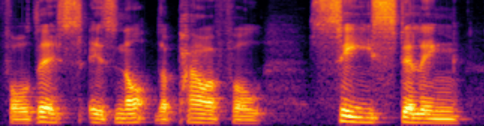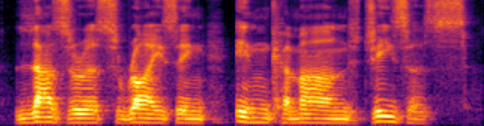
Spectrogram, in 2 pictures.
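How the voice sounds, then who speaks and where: Slow, solemn man reading a reflection. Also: on the low side, fairly even intonation. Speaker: Methodist minister. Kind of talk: scripted devotional reflection.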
